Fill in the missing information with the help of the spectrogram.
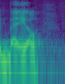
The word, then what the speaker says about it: Baal: Now, we say Baal, Baal is really the correct pronunciation, right.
